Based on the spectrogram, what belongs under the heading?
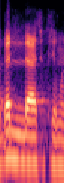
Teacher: إدغام اللام في اللام، متماثلان، والأول ساكن فيدغم الأول في الثاني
